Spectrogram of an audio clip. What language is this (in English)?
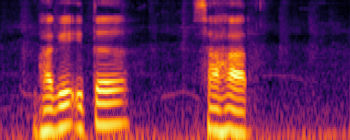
Santali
